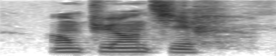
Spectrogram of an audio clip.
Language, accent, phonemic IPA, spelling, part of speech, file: French, France, /ɑ̃.pɥɑ̃.tiʁ/, empuantir, verb, LL-Q150 (fra)-empuantir.wav
- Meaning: to stink out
